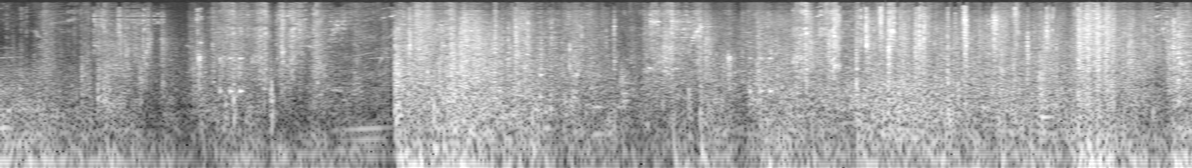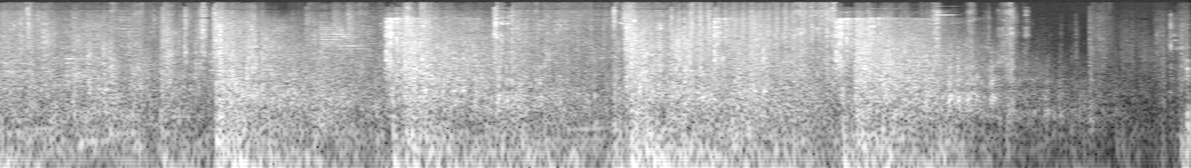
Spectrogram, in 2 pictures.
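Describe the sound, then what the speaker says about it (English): Gunfire crackles in Fortnite during an esports match, dense bursts of rapid shots mixed with mechanical clatter, fairly faint and continuous throughout, with no talk. "There's shots all over the place"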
